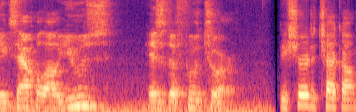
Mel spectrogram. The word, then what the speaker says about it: Futur: It's spelled F-U-T-U-R, but I believe it's pronounced, my good friends in German would pronounce it Futur.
